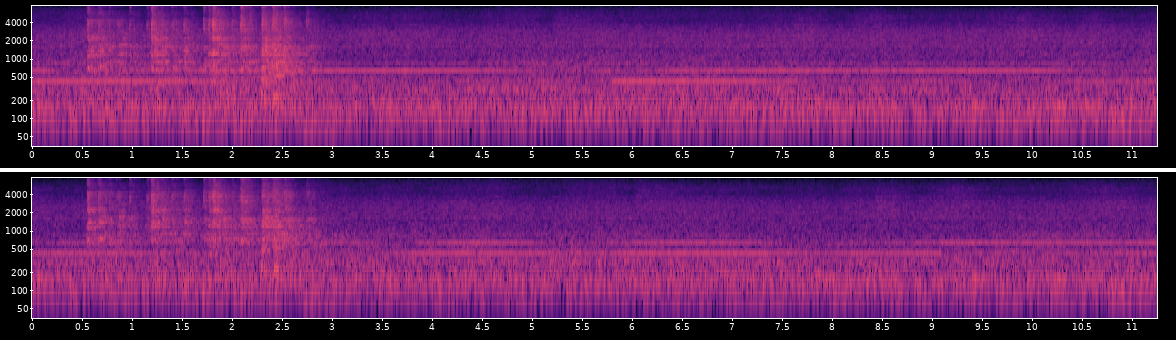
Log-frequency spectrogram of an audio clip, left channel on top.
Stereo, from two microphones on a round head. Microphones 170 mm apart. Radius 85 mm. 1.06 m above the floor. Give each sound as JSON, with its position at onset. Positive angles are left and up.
{"t": 0.5, "sound": "footsteps", "side_deg": -10, "distance_m": 1.9}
